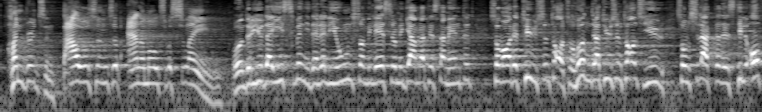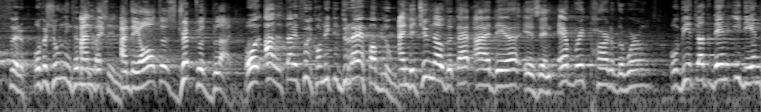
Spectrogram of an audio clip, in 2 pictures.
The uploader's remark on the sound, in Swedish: Inspelad i Scandinavium, G&#246;teborg 1977-01-14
